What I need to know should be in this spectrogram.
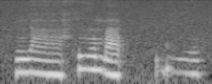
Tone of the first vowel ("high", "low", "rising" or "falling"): low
